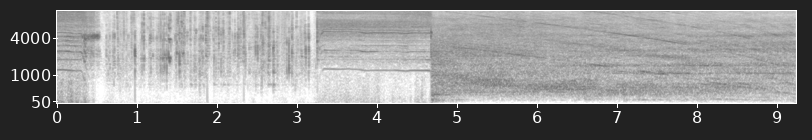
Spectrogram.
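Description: Corded circular saw trimming a cabinet face-frame stile: the motor whines at full speed, gives way to a quieter stretch of crackling clicks, whines again briefly, then is released and coasts down with a falling whine over about four seconds.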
